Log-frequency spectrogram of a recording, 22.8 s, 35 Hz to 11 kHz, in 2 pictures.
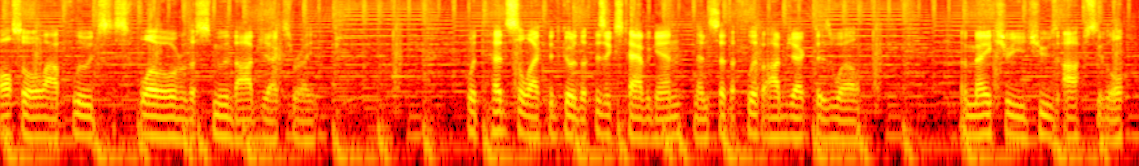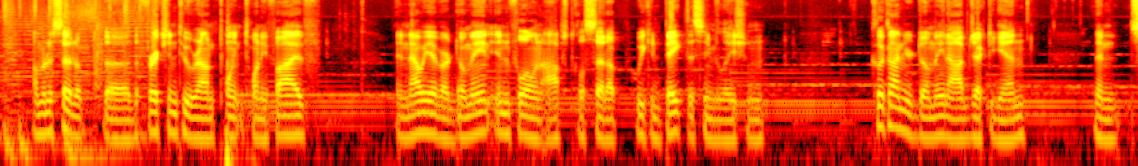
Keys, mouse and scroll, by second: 7.1 click, 8.3 click, 9.1-10.3 drag, 11.6-14.1 drag, 20.7 middle click.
